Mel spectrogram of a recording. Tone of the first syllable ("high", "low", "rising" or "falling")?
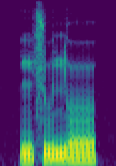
low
